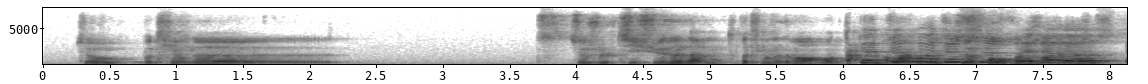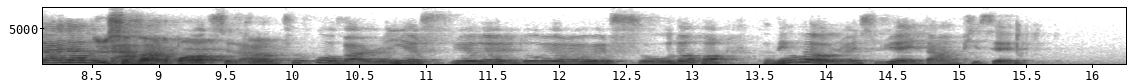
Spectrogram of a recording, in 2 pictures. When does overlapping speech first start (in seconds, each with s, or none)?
6.2 s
